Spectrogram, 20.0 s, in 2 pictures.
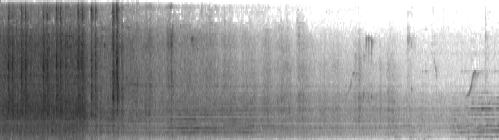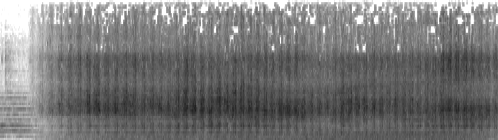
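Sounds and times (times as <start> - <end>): moving train rumble: 0.0 - 19.9
train horn: 3.4 - 5.7, 7.8 - 10.9.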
